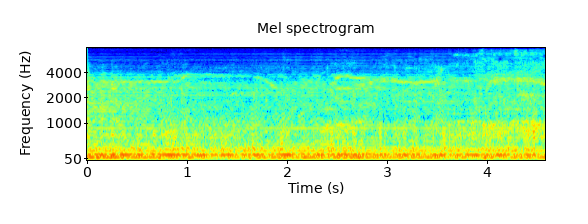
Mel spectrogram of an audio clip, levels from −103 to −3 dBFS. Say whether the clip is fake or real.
fake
